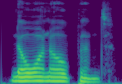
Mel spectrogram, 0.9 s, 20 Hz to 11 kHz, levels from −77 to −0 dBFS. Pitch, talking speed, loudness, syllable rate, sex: 145 Hz, 195 wpm, -17 LUFS, 8.5 syllables/s, female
